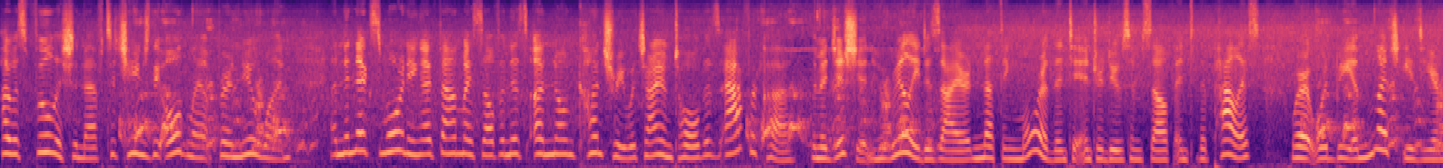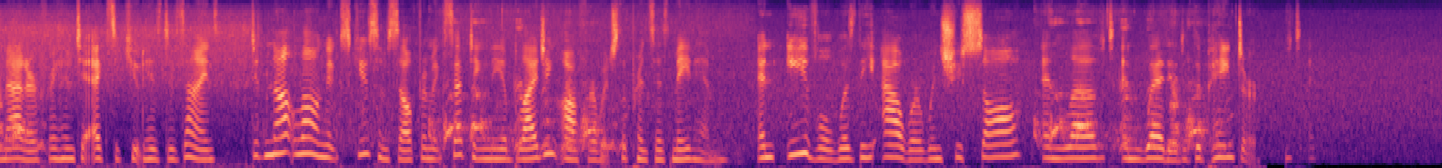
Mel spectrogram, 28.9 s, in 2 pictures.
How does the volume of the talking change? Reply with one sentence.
The volume of the talking stays about the same.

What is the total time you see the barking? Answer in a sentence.
The barking can be heard for 10 seconds in total.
